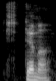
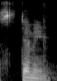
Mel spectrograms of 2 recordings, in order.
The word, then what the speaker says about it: Stemme: German but I understand the proper pronunciation of s-te mme germanist stema but I think even the Factory calls the airplane a stemming nowadays and I don't know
